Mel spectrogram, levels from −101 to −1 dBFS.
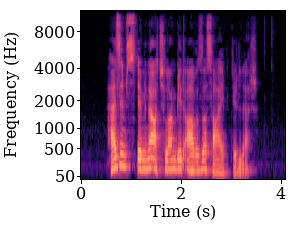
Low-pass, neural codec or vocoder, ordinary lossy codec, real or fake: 10.8 kHz; none; MP3, 64 kbps; real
